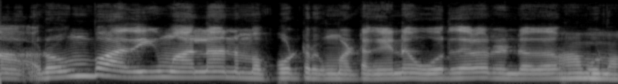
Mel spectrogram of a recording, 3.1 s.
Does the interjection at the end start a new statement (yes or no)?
yes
